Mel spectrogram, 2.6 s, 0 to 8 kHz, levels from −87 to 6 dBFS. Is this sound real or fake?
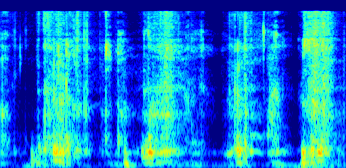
fake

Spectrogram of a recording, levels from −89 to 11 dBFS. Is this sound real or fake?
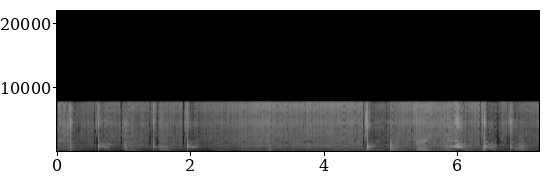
fake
